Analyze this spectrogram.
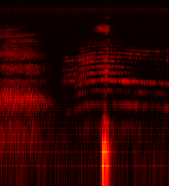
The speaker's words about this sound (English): You goddamn cats, man. I'm going to have to put her out.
